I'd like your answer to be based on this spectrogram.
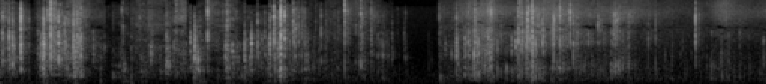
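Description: Crumpled pages of an open glossy paper magazine are smoothed and turned by hand, producing dense, bright crinkling and crackling with no low end. The rustling comes in bursts, drops to near silence for a moment just before three seconds, then resumes more softly.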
